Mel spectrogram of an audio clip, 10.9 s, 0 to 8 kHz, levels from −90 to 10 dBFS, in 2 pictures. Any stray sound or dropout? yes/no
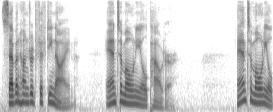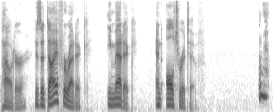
yes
